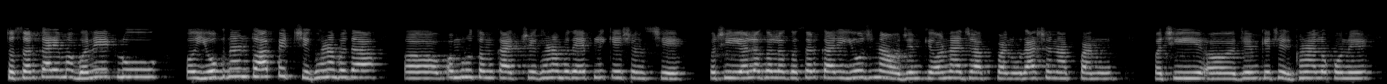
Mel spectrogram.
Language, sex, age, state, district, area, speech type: Gujarati, female, 30-45, Gujarat, Rajkot, urban, spontaneous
